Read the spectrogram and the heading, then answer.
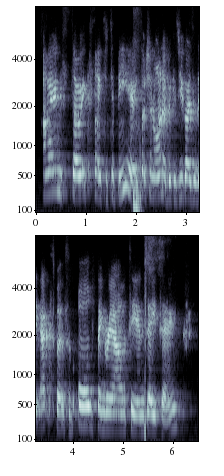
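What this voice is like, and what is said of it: English accent. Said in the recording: “by your accent ... I'm from England originally”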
